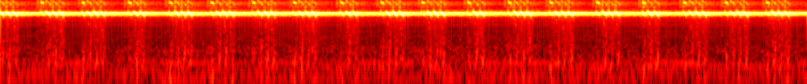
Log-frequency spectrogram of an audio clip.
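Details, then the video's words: A cricket indoors in a room at night chirps loudly and steadily, a shrill high trill pulsing in quick repeated bursts. "Cricket making loud sounds at night in a room"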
